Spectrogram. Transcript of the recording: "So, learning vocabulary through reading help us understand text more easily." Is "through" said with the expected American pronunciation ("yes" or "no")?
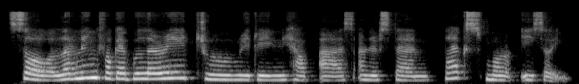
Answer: no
